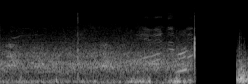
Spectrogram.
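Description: Outdoor ambience with indistinct distant voices and a few short, rising calls near the end.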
